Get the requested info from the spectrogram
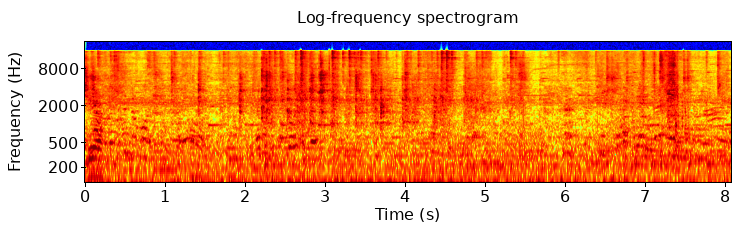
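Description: Supermarket ambience: a steady low rumble under faint, indistinct voices, with scattered light clicks and rattles.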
